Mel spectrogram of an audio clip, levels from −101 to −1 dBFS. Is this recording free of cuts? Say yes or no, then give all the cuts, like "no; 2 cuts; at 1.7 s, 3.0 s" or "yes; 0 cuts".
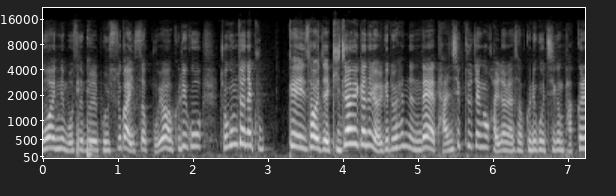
no; 1 cut; at 1.5 s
